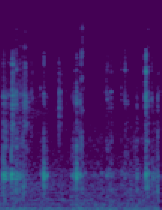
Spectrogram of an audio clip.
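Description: Wooden Faber-Castell coloured pencils clicking and rattling against one another as loose ones are handled in a pencil case: a run of small, irregular clicks.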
